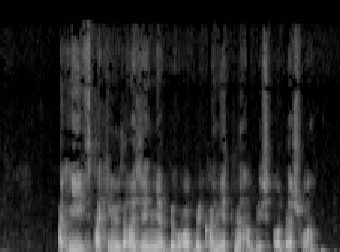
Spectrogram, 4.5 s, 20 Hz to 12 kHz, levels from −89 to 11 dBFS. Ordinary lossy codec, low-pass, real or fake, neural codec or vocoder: MP3, 48 kbps; 10.8 kHz; real; none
